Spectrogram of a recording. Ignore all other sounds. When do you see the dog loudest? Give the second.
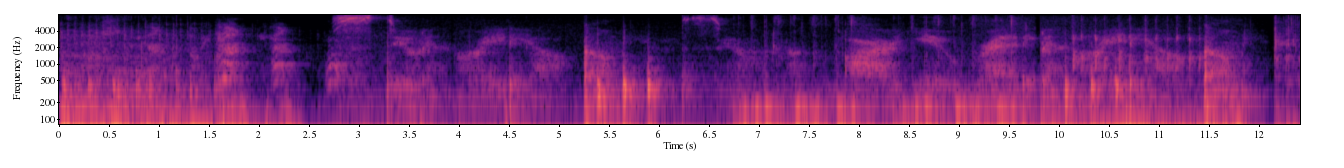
1 s.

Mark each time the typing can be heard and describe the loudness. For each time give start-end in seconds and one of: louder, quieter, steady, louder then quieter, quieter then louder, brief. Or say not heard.
6.7-12.3 quieter.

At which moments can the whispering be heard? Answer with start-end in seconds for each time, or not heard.
0.8-12.1.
